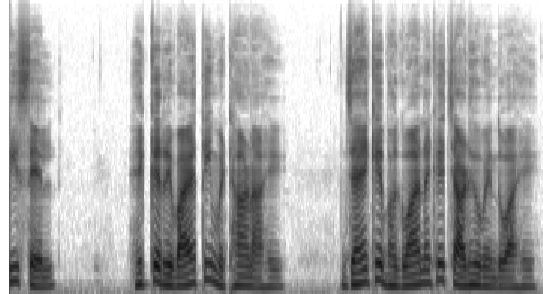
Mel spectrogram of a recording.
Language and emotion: Sindhi, neutral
